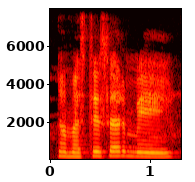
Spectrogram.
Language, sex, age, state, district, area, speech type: Hindi, female, 45-60, Madhya Pradesh, Bhopal, urban, spontaneous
